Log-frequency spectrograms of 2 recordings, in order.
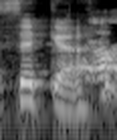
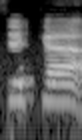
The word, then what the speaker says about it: Sitka: That's how I say it, Sitka.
